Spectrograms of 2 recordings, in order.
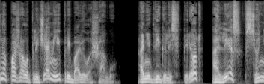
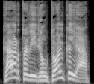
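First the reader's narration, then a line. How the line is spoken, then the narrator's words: Snapped. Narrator (Russian): огрызнулся Финик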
